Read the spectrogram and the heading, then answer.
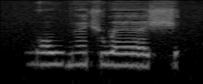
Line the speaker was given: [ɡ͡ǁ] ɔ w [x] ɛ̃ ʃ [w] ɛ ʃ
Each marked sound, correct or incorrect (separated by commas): incorrect, incorrect, correct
